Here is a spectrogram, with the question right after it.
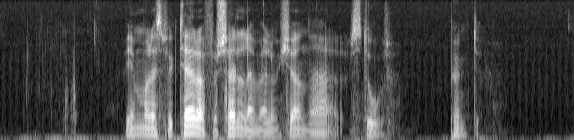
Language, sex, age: Norwegian, male, 21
